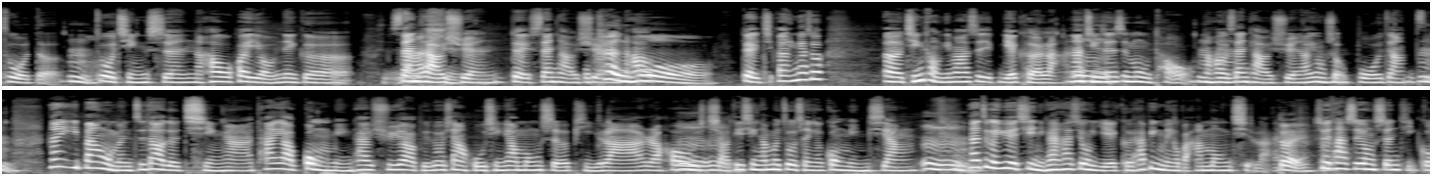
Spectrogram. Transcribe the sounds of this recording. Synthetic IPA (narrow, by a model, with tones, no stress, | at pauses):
t͡swɔ˥˩d̪ə̰˩t͡swɔ˥˨˩t͡ɕʰi˧˥ŋʂə˥nna˧˥nxo˥˧ʊxwe˥˩ɪjo˨˩ʊna˥˩ɡə˩ | sa˦˥nt̪ʰjɑ˧˥ʊɕɥɛ˧˥nt̪we˥˩ɪsa˥nt̪ʰjɑ˧˥ʊɕɥɛ˦˥na˧˥nxo˥˧ʊ | t̪we˥˩ɪt͡ɕʰə˧i˥ŋka˥ɪʂwɔ˥ | ə˧t͡ɕʰi˧˥ŋt̪ʰʊ˨ŋdət̪i˥˩fɑ˥ŋʂɻ̩˥˩jɛ˧˥kʰɤ˧˩la˧˦na˥˩t͡ɕʰi˧˥ŋʂə˥nʂ̬ɻ̩˥˧mu˥˩t̪ʰo˨˦ʊna˨˧˥nxo˥˩jo˨˩s̬a˥nt̪ʰjɑ˧˥ʊɕɥɛ˧˥na˧˦˥xo˥˧jʊ˥˩ŋʂo˨˩ʊpwɔ˥ʈ͡ʂɤ˥˧jɑ˥˩ŋd͡z̩˨˩ | na˥˧i˥˩pa˦˥nwɔ˨˩mə˦nʈ͡ʂɻ̩˥t̪ɑ˥˩ʊd̪ə˩t͡ɕʰi˧˥ŋɐ˧t̪ʰa˥jɑ˥˧ʊkʊ˥˩ŋmi˧˥ŋt̪ʰa˥ɕy˥jɑ˥˩ʊpi˨˩ɻu˧˥ʂwɔ˥ɕjɑ˥˩ŋxu˧˥t͡ɕʰi˧˥ŋjɑ˥˩ʊmo˥ŋʂɤ˧˥pʰi˧˥la˧ɻa˧˥nxo˥˩ʊɕjɑ˨˩t̪ʰi˧˥t͡ɕʰi˧˥ŋt̪ʰa˥xwe˥˧ɪt͡swɔ˥˩ʈ͡ʂʰɤ˧˥ŋi˧˥ɡə˧kʊ˥˩ŋmi˧˥ŋɕjɑ˥ŋna˥˧ʈ͡ʂɤ˥˩ɡə˩ɥɛ˥˧t͡ɕʰi˥˩ni˨˩kʰa˥˩nt̪ʰa˥ʂɻ̩˥˧jʊ˥˩ŋjɛ˧˥kʰɤ˧˥t̪ʰa˥pi˥˩ŋme˧˥ɪjo˧˩ʊpa˨˩t̪ʰa˥mʊ˥ŋt͡ɕʰi˨˩la̰˧˦ɪ˥˩swɔ˧˥i˨t̪ʰa˥ʂɻ̩˥˧jʊ˥˩ŋʂə˥nt̪ʰi˨˩k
